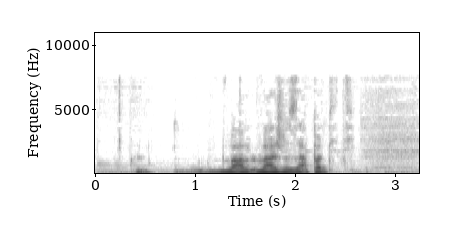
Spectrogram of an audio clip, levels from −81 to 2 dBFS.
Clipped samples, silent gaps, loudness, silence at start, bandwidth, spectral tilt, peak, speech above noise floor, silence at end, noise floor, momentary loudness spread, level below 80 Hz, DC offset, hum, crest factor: under 0.1%; none; -29 LUFS; 0.25 s; 8 kHz; -8 dB/octave; -12 dBFS; 23 dB; 0.05 s; -50 dBFS; 24 LU; -56 dBFS; under 0.1%; none; 18 dB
